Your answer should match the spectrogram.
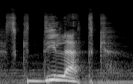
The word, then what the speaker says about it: Skdilatk: c'est un mot que j'ai beaucoup de misère à prononcer, mais Skdilatk. C'est S-K-D, déjà ça part mal, I, donc Skdi, la, L-A, T-K, Latk.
